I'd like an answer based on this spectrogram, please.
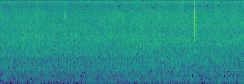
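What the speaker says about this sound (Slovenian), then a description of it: "sedaj dežuje že bolje, pa bolj obilno" Heavy rain pours steadily in Ljubljana during a hailstorm, a dense, even hiss of falling water with no voices, constant and close throughout.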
